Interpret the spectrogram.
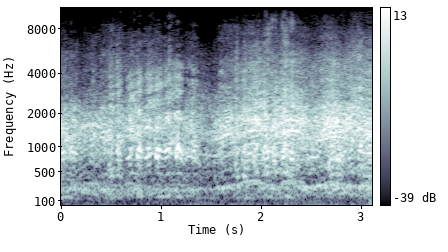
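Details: A crowd of domestic ducks kept free-range in a pen in Ontario, Canada, quack excitedly after something frightened them in the morning; raspy overlapping calls pulse and swell, growing louder toward the end.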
